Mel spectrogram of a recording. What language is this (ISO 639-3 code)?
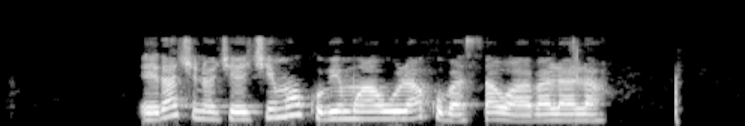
lug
